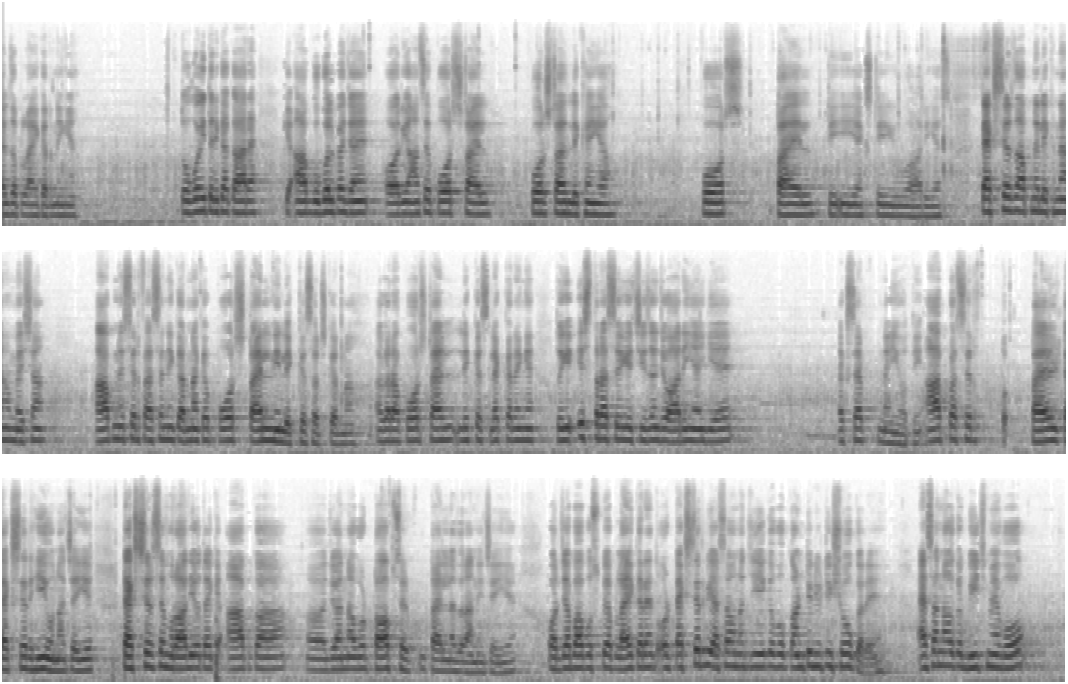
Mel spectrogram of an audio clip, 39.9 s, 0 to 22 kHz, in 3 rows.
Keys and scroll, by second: 7.4-11.5 typing, 11.7 Return, 17.0 BackSpace, 17.3 Return, 26.1-28.0 typing, 28.2 Return.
